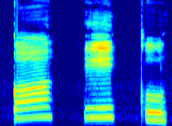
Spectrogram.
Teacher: زبان کی جڑ کوے کے قریب جب نرم تالو سے لگتی ہے تو قاف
